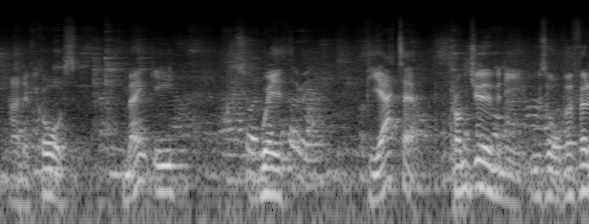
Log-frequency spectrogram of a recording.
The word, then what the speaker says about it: Beata: No, Beata. Beata.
